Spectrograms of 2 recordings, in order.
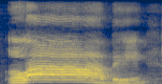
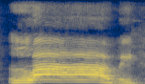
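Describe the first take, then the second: First: Lave said as one word, article glued to the noun; wrong form lave. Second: Lave repeated a touch louder, slowly, as the wrong form. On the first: Teacher showing the class the wrong form lave. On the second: Teacher repeating the wrong form lave to the class. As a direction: repeat lave so the clash is heard. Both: Shown as a demonstration. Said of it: "Eu não poderia jamais dizer lave".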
